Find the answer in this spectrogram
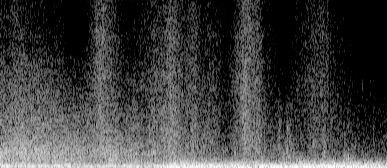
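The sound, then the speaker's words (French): Steady rushing wind buffets the microphone while waves wash and slap against the hull of a moving racing sailboat, a dense, continuous roar that swells louder halfway through, with no voices. “sans girouette, il fallait faire avancer le bateau à l'oreille, à l'écoute du vent.”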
